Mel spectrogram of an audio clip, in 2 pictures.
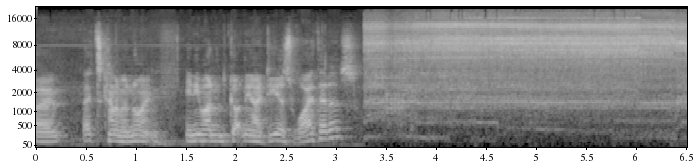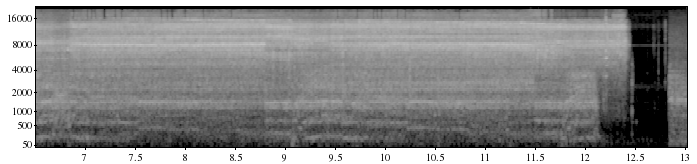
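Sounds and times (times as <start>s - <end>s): lathe running with high whine: 3.3s - 13.0s.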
